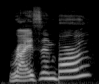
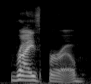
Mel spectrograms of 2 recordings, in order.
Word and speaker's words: Riseborough: and 12-hour shift andrea reisenboro and possessor wait riseborough i never i always say her name wrong i think it's riseborough andrea reisboro and possessor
